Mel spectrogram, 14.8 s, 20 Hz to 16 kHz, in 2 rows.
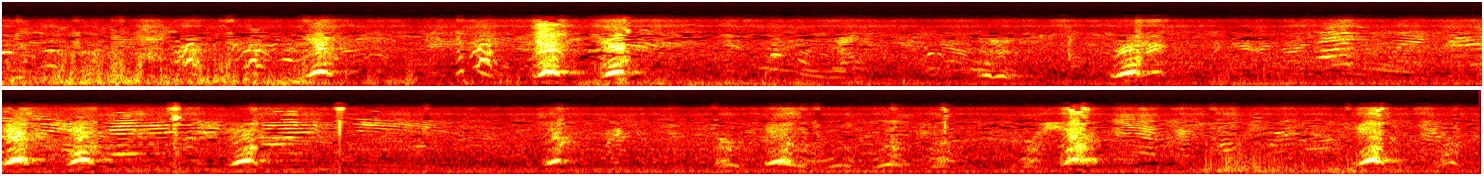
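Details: Dog at an outdoor agility trial at the Boone County Fairgrounds in Belvidere, June 2010, giving short sharp barks in irregular runs, often in pairs, amid people talking and crowd noise.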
